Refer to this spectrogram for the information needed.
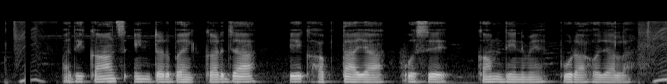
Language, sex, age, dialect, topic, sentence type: Bhojpuri, male, 18-24, Southern / Standard, banking, statement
